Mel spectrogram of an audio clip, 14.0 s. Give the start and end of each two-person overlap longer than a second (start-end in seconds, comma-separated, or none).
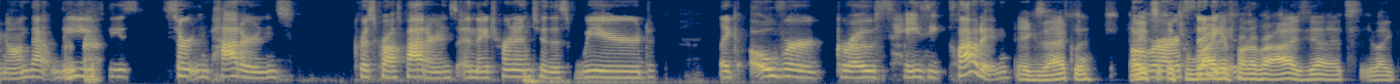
11.3-12.6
